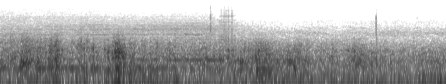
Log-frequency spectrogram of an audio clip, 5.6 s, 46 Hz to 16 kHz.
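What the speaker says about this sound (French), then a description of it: "maintenant il fait orage" Low rumbling thunder from a video game storm in I'm Counting to 6 rolls under steady rain-like noise, a dull boom swelling briefly before fading into a continuous stormy wash.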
